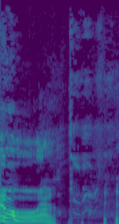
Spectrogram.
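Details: Sherpa, an Alaskan Malamute dog that talks back when spoken to, gives a loud, drawn-out, rich 'woo' lasting under a second. It wavers and then drops away at the end, followed by a few faint soft sounds.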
